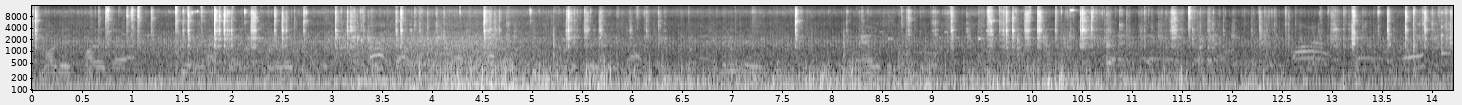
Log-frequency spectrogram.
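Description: Tyres crunch and rattle over a bumpy dirt track.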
